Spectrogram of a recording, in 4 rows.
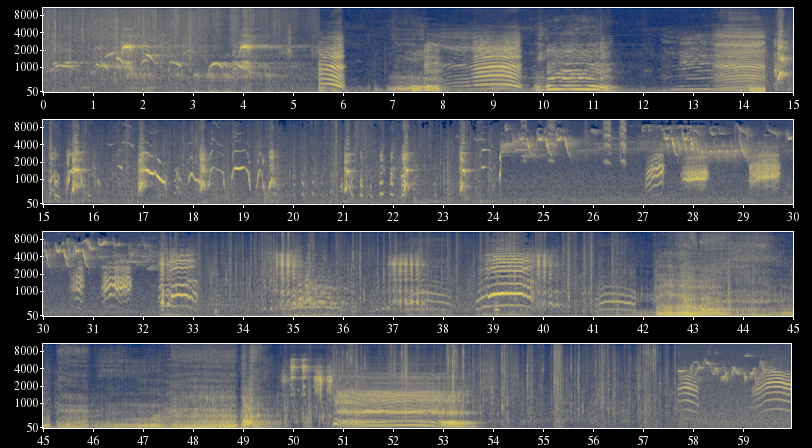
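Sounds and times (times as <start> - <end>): dogs barking and yipping: 0.0 - 5.6, 14.6 - 24.2, 33.5 - 38.3.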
